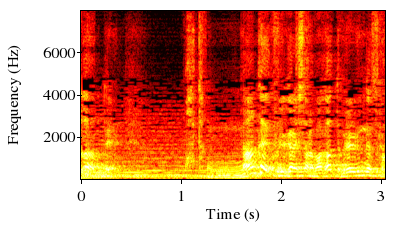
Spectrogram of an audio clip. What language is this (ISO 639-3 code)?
jpn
